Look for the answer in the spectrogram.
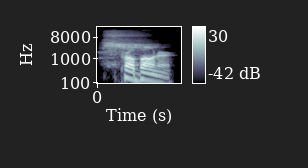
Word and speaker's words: pro bono: The one book that I did have, I still love to this day, is The Street Lawyer, which is about I think pro bono. Yes, did I say that right? – Pro bono. – Pro bono.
